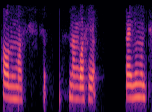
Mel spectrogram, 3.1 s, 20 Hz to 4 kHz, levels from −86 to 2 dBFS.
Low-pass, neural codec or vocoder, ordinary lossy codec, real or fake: 3.6 kHz; none; MP3, 24 kbps; real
